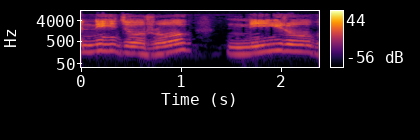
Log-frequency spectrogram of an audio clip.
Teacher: विसर्ग लुप्त होता है और विसर्ग से पूर्व का जो स्वर वर्ण होता है वह दीर्घ हो जाता है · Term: दीर्घ इकार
